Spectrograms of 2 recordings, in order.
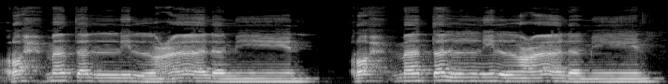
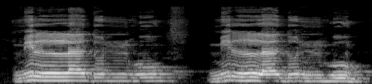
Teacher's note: hukumnya adalah hukum Idgham Bilaghunnah artinya tidak boleh didengungkan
